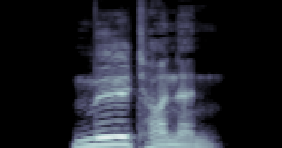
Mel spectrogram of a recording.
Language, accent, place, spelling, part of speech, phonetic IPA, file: German, Germany, Berlin, Mülltonnen, noun, [ˈmʏlˌtɔnən], De-Mülltonnen.ogg
- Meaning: plural of Mülltonne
